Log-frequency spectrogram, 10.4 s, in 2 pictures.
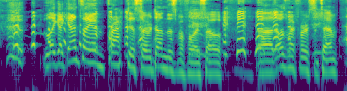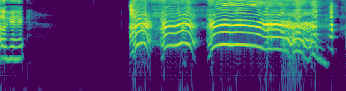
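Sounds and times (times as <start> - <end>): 
laughter: 0.0 - 5.0, 7.2 - 10.3
speech: 0.2 - 5.7
human voice imitating a rooster crowing: 8.5 - 9.1.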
